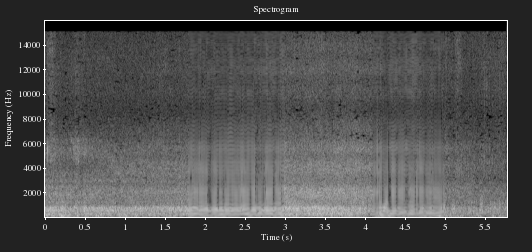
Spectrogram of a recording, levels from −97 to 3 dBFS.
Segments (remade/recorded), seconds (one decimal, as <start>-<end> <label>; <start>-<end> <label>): 0.0-1.8 recorded; 1.8-3.0 remade; 3.0-4.1 recorded; 4.1-5.0 remade; 5.0-5.8 recorded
